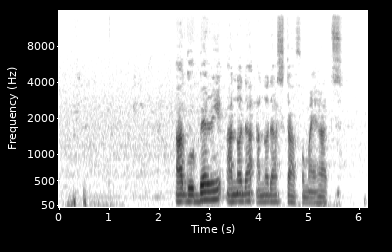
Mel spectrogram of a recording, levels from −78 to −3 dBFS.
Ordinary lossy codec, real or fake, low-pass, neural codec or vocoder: AAC, 96 kbps; real; 14.4 kHz; none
